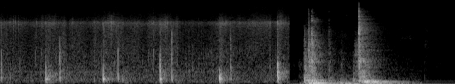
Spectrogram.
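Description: A door is opened at night during a ghost-story scene: a run of several footsteps leads into a heavy thump and rattling as the door swings open, followed by a short quieter scrape.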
